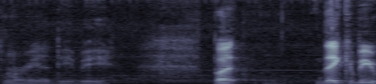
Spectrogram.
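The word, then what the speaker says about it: MariaDB: that says I um I've always called it Maria DB and I've heard people call it Mariah Mariah I don't I don't like that I'm going to keep calling it Maria because that's how it's spelled yeah but I'm pretty sure it's spelled hold on but that's how it's spelled so if they wanted it to be Mariah they should have spelled it Mariah they spelled it Maria right I mean it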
